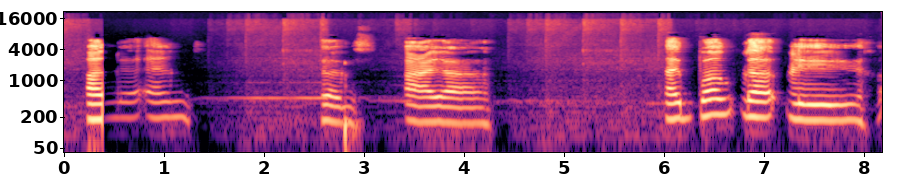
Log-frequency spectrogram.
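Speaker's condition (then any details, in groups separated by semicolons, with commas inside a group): Cerebral palsy; affects voice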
